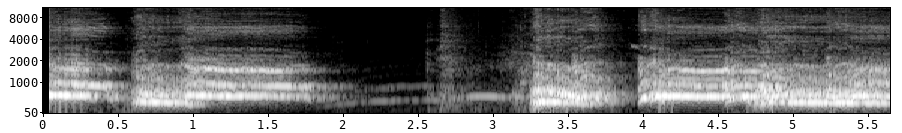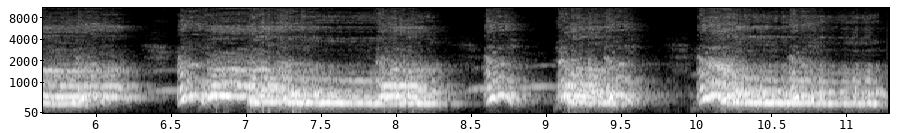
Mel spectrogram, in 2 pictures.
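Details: An 11-month-old male Bluetick Coonhound bays at a dog statue, giving deep, bawling, drawn-out, wavering howls in repeated bursts separated by short pauses.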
